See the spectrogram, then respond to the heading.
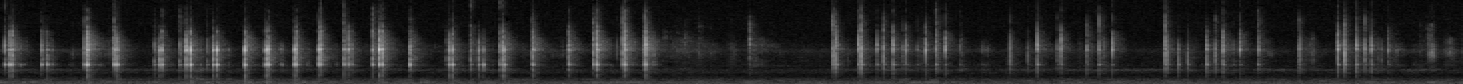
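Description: Long acrylic nails tap and scratch the surface of a large solid yellow-orange wax pillar candle with a cord and tag. Quick, irregular bursts of sharp, bright clicks with almost no ring come in flurries, with a brief lull near the middle before the tapping resumes.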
